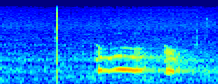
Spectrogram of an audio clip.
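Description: A fox-hunting hound giving one held bay of about half a second, followed by a short yelp. A single sharp click comes just before it.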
